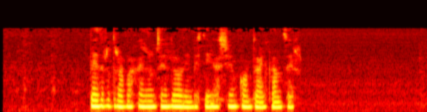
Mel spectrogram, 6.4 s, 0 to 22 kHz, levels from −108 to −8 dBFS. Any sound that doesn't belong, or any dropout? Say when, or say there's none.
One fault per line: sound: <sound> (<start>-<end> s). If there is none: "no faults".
no faults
